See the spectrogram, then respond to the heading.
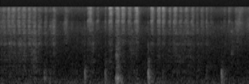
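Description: A pink colored pencil fills in flower petals on a thin paper coloring book page, while the other hand, with long red nails, holds the page. Soft, continuous rubbing and scratching strokes go on steadily, with three louder, sharper scratches standing out. The sound stays quiet throughout.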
